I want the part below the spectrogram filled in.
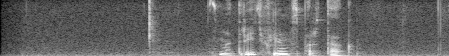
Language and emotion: Russian, neutral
